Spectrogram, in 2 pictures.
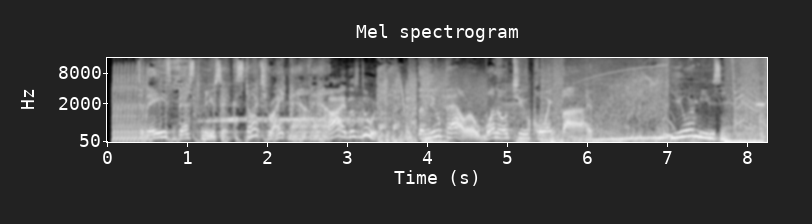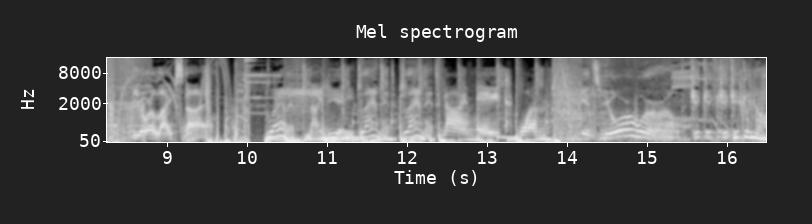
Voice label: Radio Imaging

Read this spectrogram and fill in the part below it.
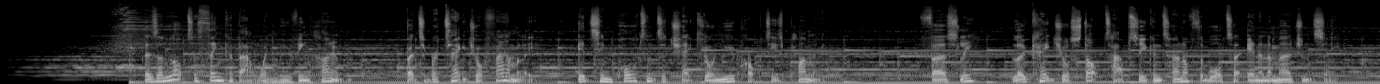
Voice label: E-Learning Reel

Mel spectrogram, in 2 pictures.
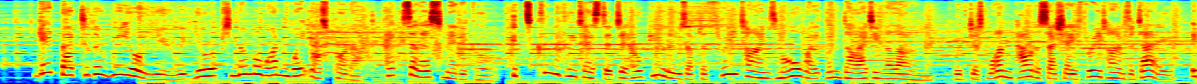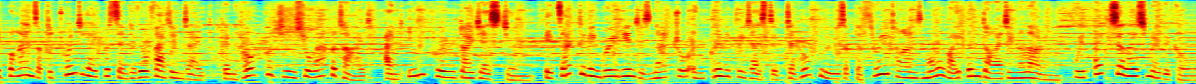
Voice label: weight loss radio ad

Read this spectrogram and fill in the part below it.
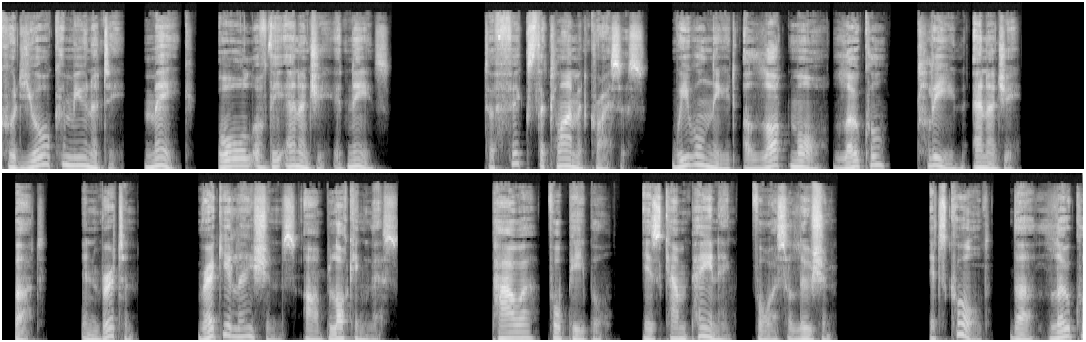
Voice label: Studio Quality Sample

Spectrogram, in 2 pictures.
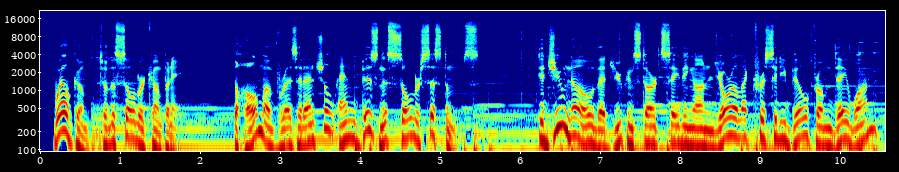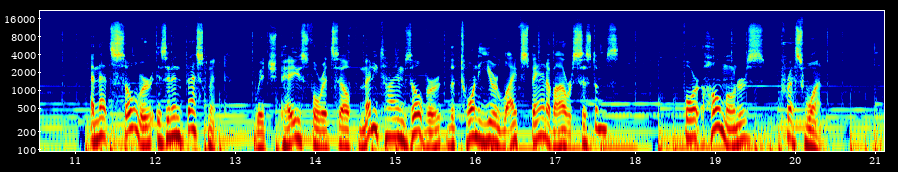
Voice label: Telephone IVR

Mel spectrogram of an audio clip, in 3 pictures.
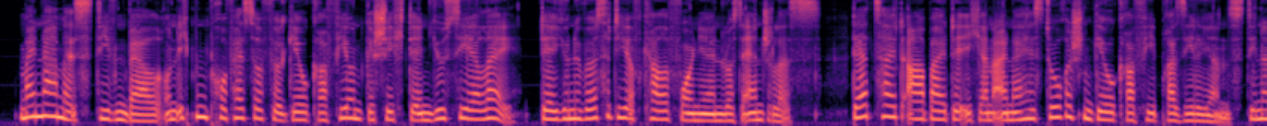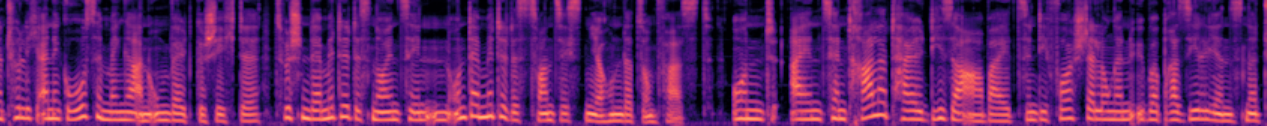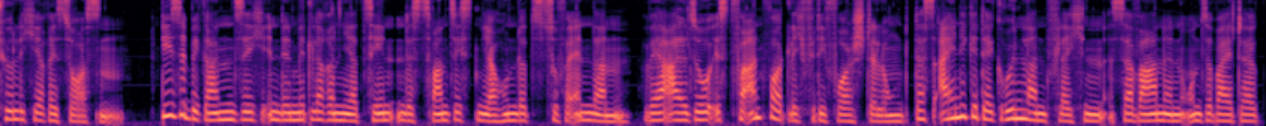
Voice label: German

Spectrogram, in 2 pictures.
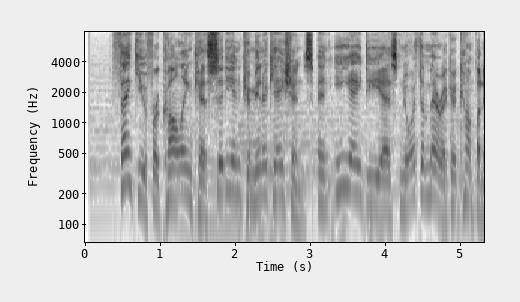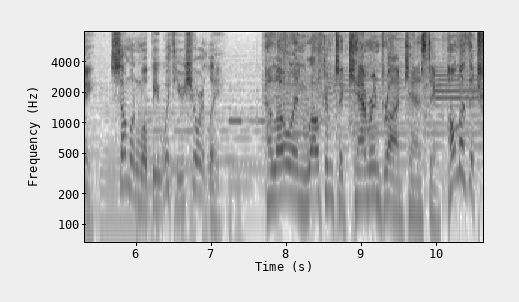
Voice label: Phone IVR On-hold

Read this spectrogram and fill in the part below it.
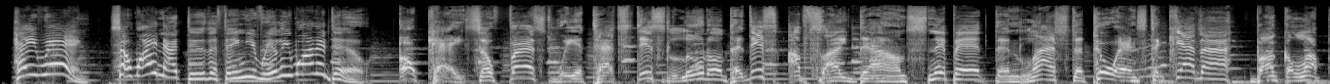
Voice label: Animation Character Voices

